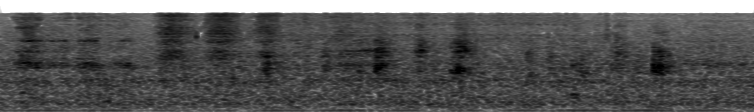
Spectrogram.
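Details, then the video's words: Corgis Toki and Toby mid tug-of-war: hard panting from Toki and Toby's snorts, a dense run of rough, airy breaths about once a second, with faint high squeaky notes among them. "Toki makes wierd noises"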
